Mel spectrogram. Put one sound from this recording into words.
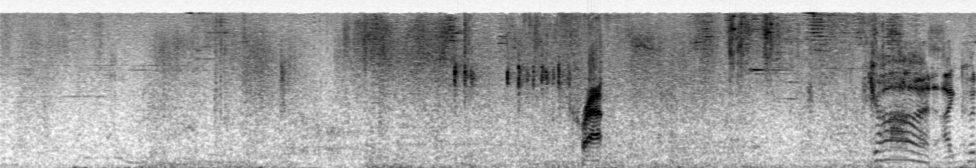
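Magic blasts and weapon strikes ring out in a fast fight.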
